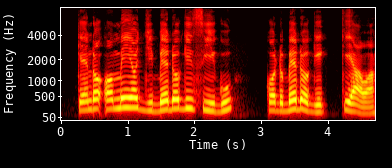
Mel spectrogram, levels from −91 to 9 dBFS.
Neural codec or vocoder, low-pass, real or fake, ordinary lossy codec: none; none; real; none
